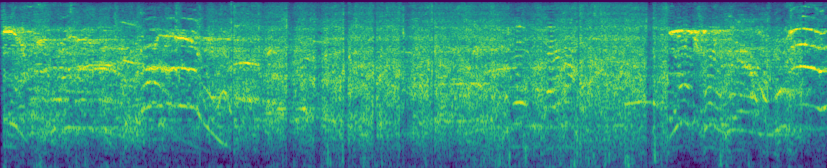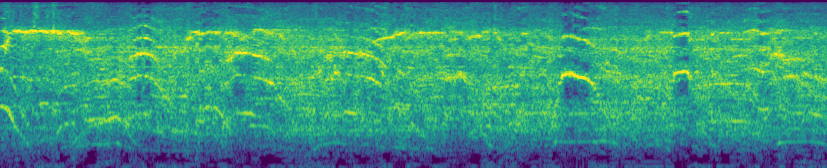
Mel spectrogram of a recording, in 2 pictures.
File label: crowd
